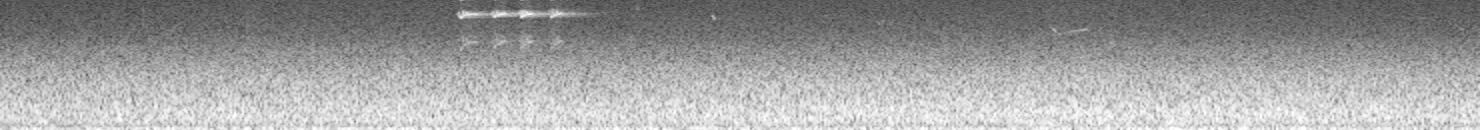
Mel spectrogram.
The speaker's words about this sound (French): Un petit gazouillis, sifflement.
